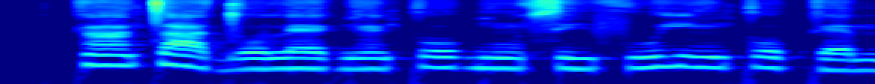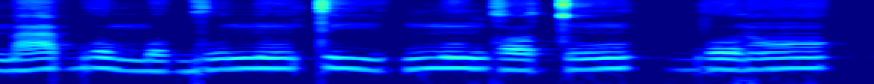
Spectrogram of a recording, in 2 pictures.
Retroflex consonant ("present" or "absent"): absent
